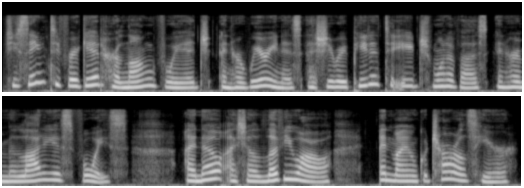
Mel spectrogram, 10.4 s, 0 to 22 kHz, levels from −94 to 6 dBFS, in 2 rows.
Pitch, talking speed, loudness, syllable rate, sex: 255 Hz, 195 wpm, -16 LUFS, 5.3 syllables/s, female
